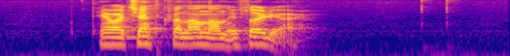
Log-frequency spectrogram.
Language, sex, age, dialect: Faroese, male, 15-35, Norðuroyggjar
